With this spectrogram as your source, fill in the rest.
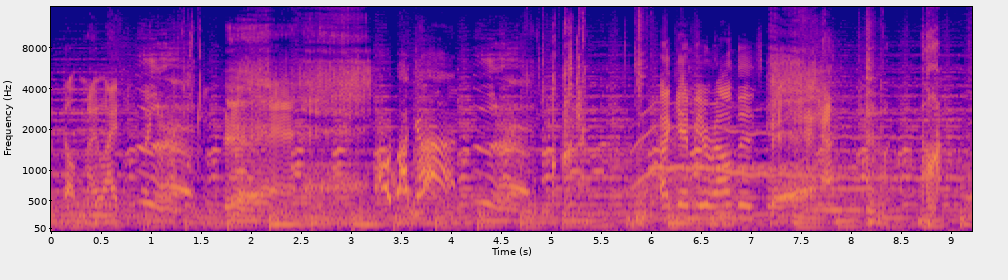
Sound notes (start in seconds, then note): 0.3 retching; 4.8 retching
